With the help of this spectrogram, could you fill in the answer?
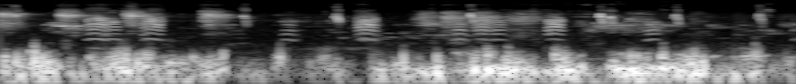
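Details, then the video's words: Finches trade rapid, buzzy high chirps several times a second, some notes in short trilled clusters, over a dense low rumbling background. "Beautiful Finches Chirping Sounds"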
